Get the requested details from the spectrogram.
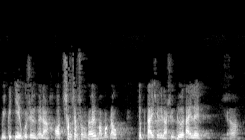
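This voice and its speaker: Husky-voiced monk, fairly high, telling lively anecdotes; dull lo-fi recording. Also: male voice, quick pace. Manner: lively anecdotes with frequent restarts. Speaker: Buddhist monk giving a dharma talk. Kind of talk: humorous storytelling sermon. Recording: echoey hall, dull lo-fi sound.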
